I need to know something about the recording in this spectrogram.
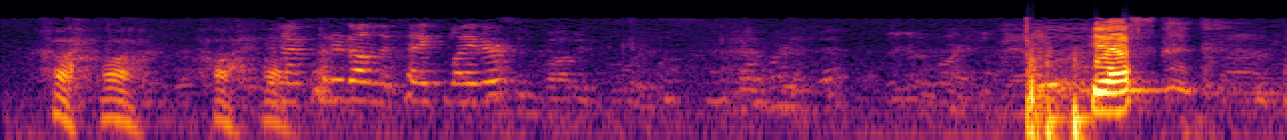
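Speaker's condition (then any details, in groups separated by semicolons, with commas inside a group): No condition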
